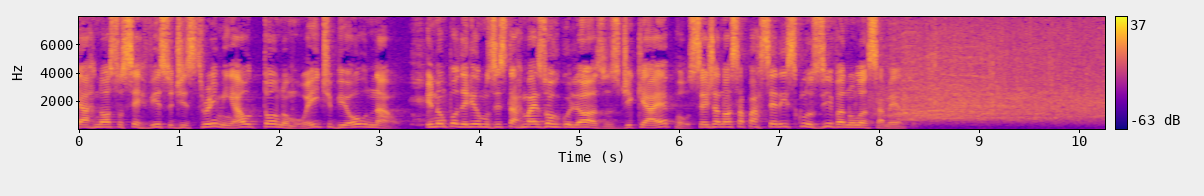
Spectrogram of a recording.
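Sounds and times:
speech: 0.0 - 8.7
audience applauding frantically: 8.0 - 10.2.

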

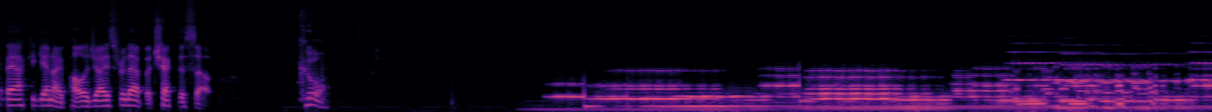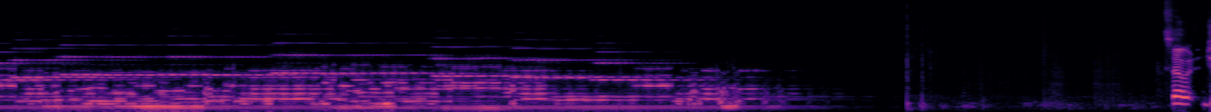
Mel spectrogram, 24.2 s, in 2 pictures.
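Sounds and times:
speech: 0.0 - 2.2, 3.0 - 3.4, 23.8 - 24.2
keyboard synth pad holding warm sustained chords: 5.2 - 20.4.

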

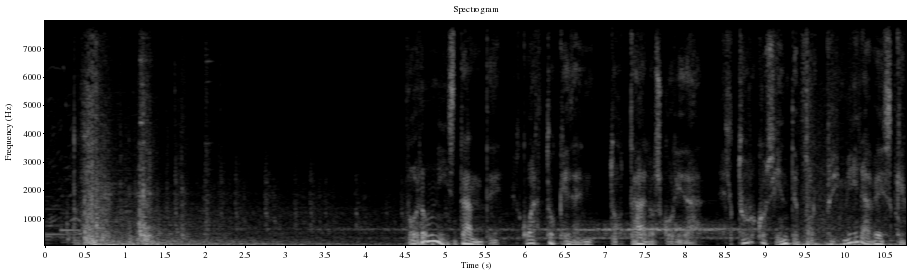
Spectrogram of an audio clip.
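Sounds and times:
door closing with heavy scraping clunks: 0.3 - 4.1
speech: 4.6 - 10.7.

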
